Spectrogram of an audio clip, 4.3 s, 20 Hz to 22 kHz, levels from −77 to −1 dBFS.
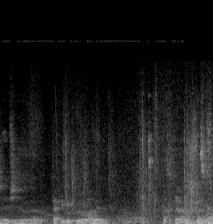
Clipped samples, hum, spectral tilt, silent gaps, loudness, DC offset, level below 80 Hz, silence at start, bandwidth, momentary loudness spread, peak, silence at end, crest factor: under 0.1%; none; -4.5 dB/octave; none; -30 LUFS; under 0.1%; -64 dBFS; 0 s; 19 kHz; 10 LU; -10 dBFS; 0 s; 18 dB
